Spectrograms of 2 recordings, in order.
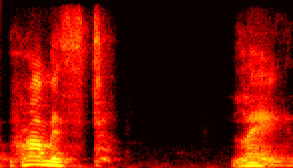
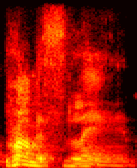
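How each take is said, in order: First: The word ends with a clear D sound. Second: The word ends without a D sound. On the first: The speaker calls it right. "with a D" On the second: The speaker calls it wrong. "Don't mispronounce it. It's not the promised land"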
